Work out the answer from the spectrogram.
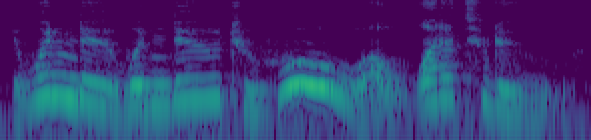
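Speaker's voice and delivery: loud owl hoot on whoo. A narrator's reading. Owl hooting to-do.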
